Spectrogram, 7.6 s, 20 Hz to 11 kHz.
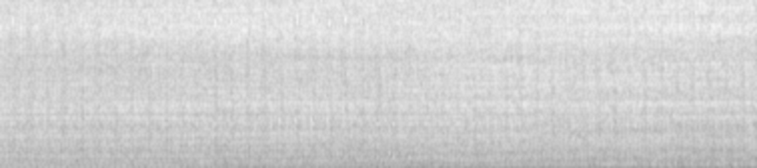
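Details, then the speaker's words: Wood/coal-fired steam engine with rare fly-ball governor on 16"x38" boiler, pop-off valves set at 110 lbs, good draft without blower: steady, even chuffing with constant steam hiss, no knocks or clanks; engine running smoothly under its governor. "engine runs good this one has a Fly ball governor on it rare"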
